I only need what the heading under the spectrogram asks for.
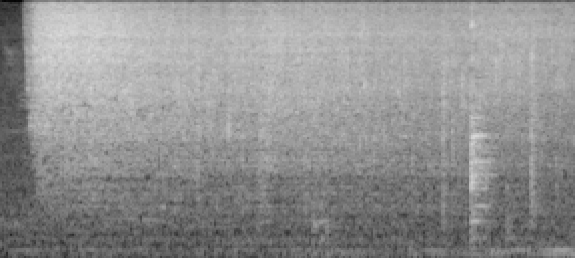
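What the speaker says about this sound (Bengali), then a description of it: "এবার তেলটা গরম হয়ে গেছে, মাছটাকে দিয়ে দেবো" Morola fish sliding into hot oil sets off a sudden loud, steady sizzle that holds close and strong throughout, with a couple of brief sputters or pan knocks near the end.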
